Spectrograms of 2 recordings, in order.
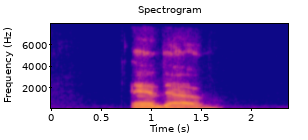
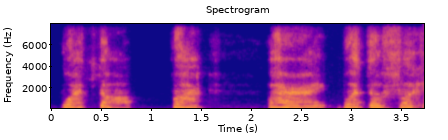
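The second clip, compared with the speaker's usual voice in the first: imitated parental shock; 10 semitones higher than usual. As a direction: act out appalled parents seeing the damage. Parents discovering road rash, retold.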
